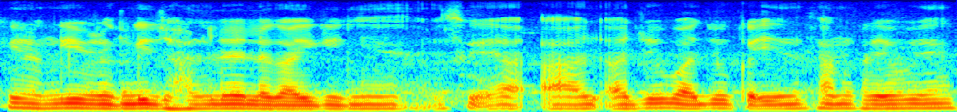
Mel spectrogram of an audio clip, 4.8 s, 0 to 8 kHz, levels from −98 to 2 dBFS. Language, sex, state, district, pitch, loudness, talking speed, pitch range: Hindi, male, Madhya Pradesh, Katni, 110 Hz, -16 LUFS, 175 wpm, 105-115 Hz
